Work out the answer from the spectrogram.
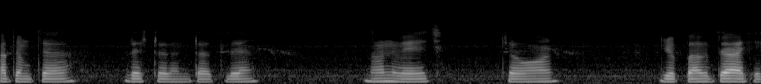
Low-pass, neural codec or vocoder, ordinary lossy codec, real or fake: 7.2 kHz; none; none; real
